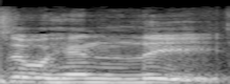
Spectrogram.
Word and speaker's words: Siu Hin Lee: afternoon good after everyone so my name is su Hindley and I even my name the how to pronounce su Hindi it's a caronia British colonial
